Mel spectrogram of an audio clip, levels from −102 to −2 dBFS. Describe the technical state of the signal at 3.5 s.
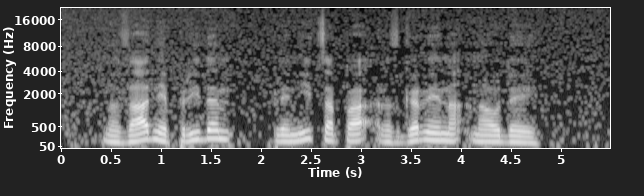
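At 3.5 s the speech carries overdone noise removal, present throughout the clip. An overly aggressive noise reducer pulls individual frequency bands down whenever they sit near its noise estimate. Quieter speech detail vanishes with them. The background drops and breaks up into twinkling specks.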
